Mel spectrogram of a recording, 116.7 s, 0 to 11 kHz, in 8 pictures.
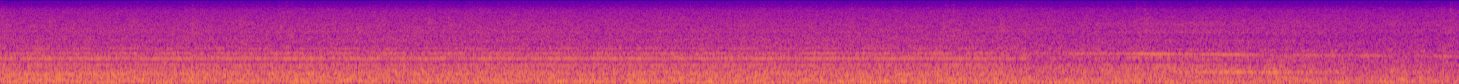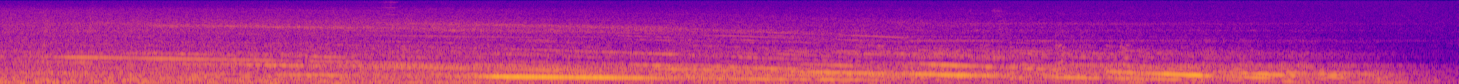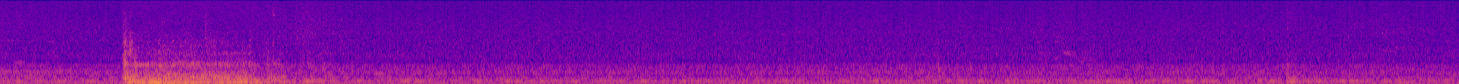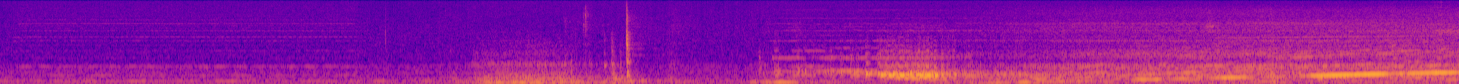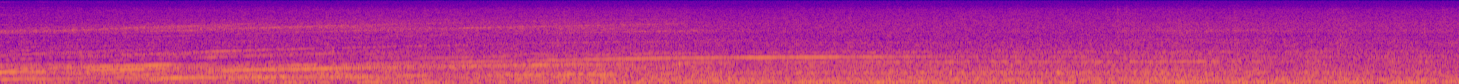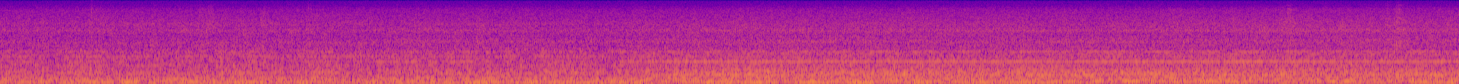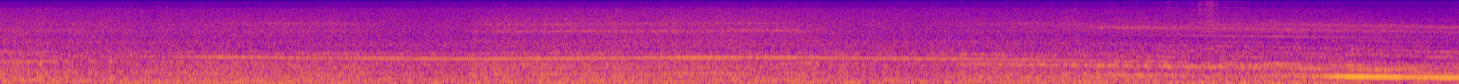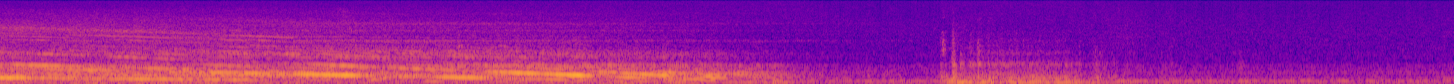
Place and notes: in the metro
captation : C411 PP AKG Vibration Pickup on the Window / Zoom H4n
